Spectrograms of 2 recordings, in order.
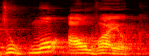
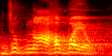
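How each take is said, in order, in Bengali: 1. প্রথম শব্দ যুগ্মের ম ধ্বনিটি উচ্চারিত হয়। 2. প্রথম শব্দ যুগ্মের ম ধ্বনিটি নীরব। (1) "এটা হবে যুগ্ম আহ্বায়ক।" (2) "আপনারা অনেকে বলে যে ... দুইটাই উচ্চারণ ভুল।"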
